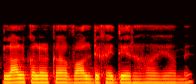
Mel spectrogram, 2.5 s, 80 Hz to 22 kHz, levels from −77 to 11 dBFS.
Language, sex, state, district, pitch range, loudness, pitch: Hindi, male, Arunachal Pradesh, Longding, 130-135 Hz, -18 LUFS, 130 Hz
